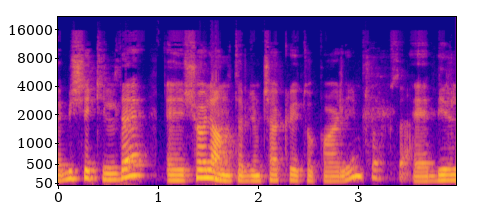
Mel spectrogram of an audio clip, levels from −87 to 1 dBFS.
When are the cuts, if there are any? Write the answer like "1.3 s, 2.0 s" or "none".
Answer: 1.0 s, 3.1 s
